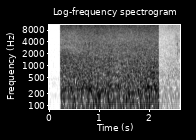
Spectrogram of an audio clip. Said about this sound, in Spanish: Y lo pronosticado ocurrió, entre los vecindarios corrió un mar imparable de agua.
